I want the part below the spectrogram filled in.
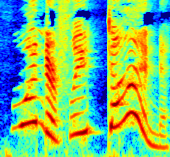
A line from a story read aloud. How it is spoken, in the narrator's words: shrieked Dragonfly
